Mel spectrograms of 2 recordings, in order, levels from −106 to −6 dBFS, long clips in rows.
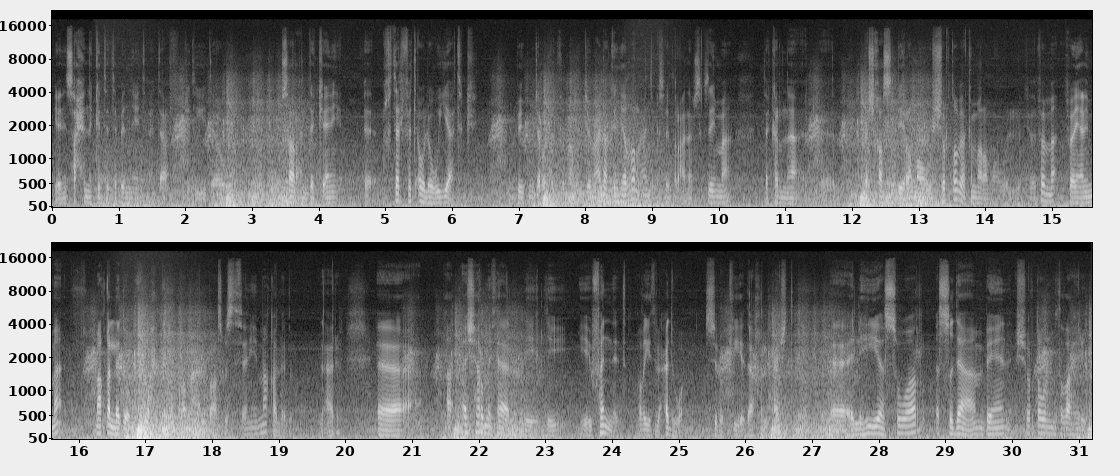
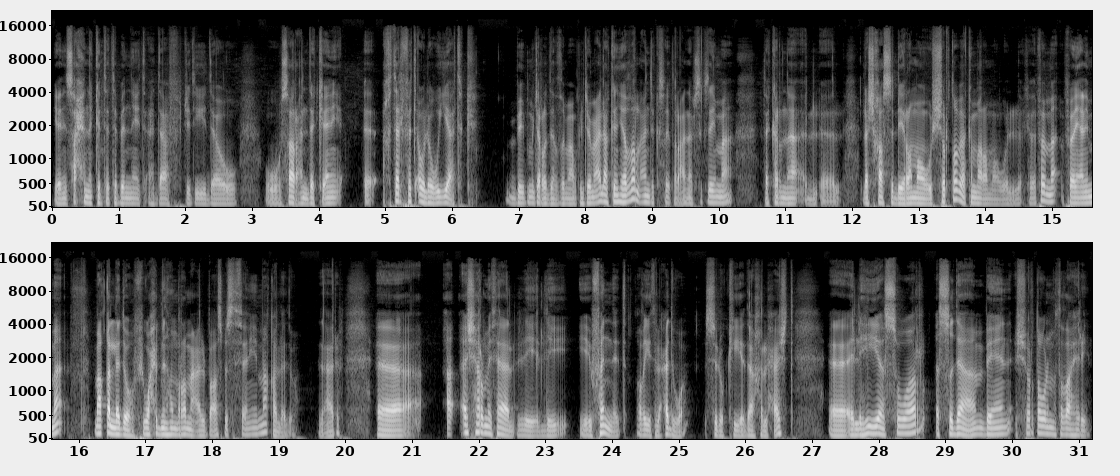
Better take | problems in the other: second | wind noise on the microphone; heavy; 3 dB below the speech

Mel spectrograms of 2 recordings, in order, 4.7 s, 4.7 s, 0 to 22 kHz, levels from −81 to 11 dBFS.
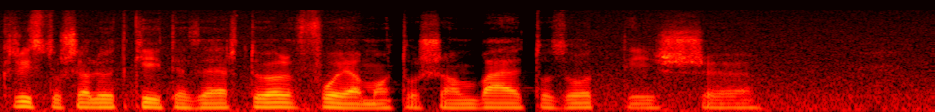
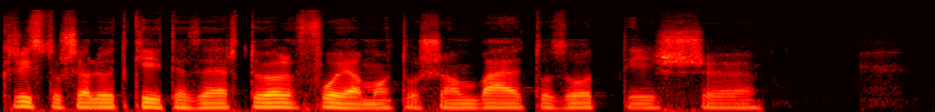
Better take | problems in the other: second | hiss; noticeable; until 2 s and from 3 s on; 20 dB below the speech

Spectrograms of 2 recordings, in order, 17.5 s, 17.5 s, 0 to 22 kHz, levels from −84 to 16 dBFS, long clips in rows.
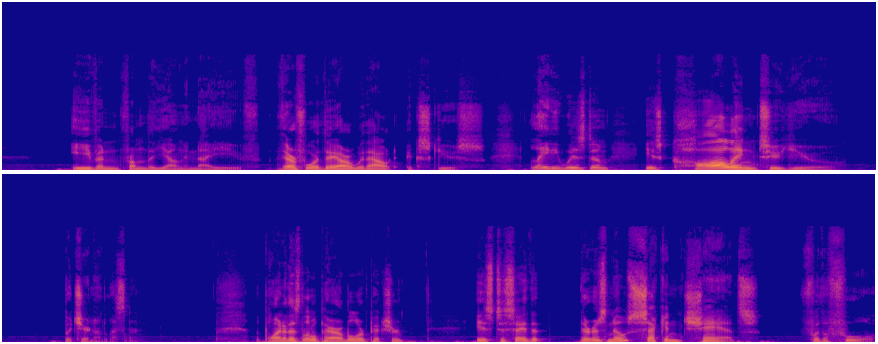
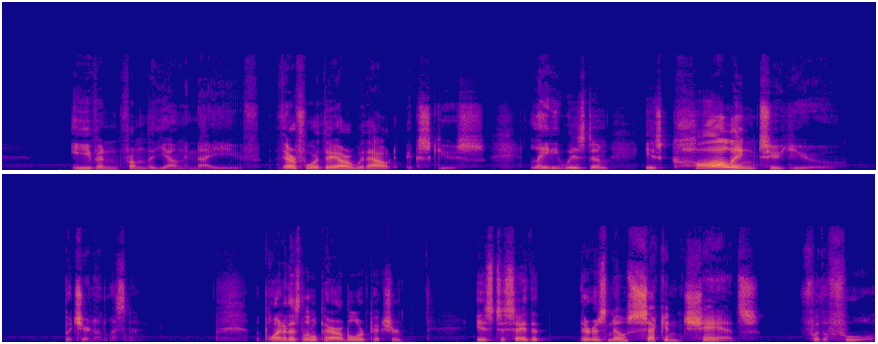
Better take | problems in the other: first | thin; somewhat; fading below 350 Hz

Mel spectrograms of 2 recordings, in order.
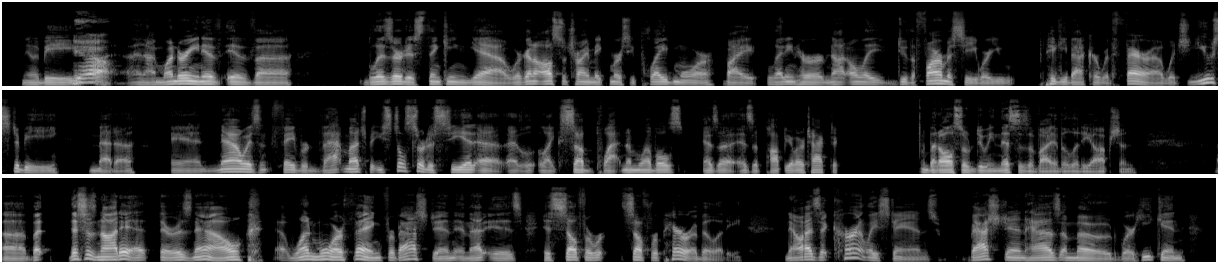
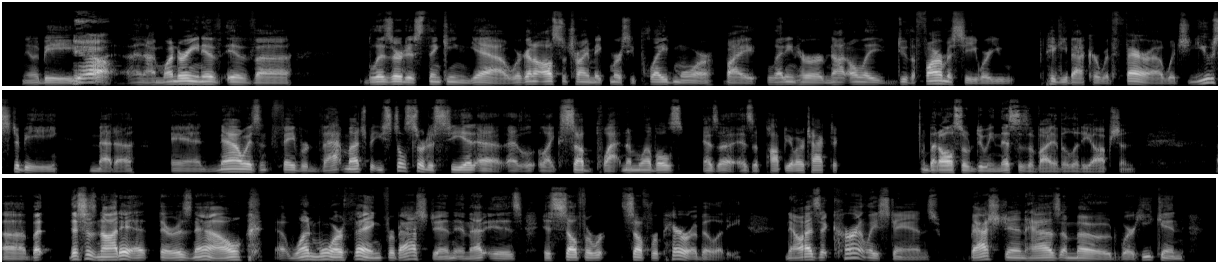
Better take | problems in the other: first | thin; very slightly; fading below 300 Hz

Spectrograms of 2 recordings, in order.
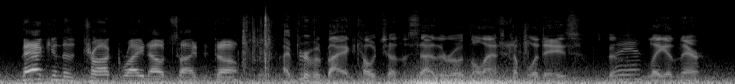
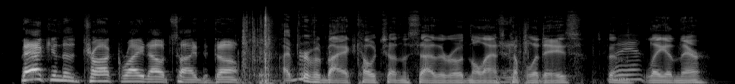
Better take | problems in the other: second | wind noise on the microphone; occasional gusts; 10 dB below the speech

